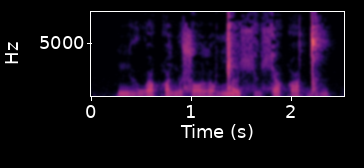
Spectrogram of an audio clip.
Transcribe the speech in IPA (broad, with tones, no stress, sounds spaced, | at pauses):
ɲ ɨ˧˥˧ w ʊ˧˥˧ qʷ ə˥˩ n ʊ˧ s ɔ˥˩ l ɔ˩˧ ŋ͡ǁ ə˥˩ ç ɨ˩˧ ç ɛ˩˧ qʷ a˧ ɡ͡ǀ ɨ˧˥˧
